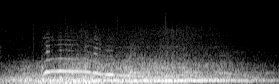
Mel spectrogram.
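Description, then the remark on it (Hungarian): A large dog lets out one long, mournful howl that slides slowly downward in pitch over a heavy, low rumbling background. No one speaks. “A kutya! Elkéstünk!”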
